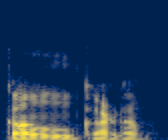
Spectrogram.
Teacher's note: there is a consonant of ka group in front of anuswara, hence the fifth letter ng of kavarga replaces anuswara. Therefore, it should be written as kankanam, like that.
